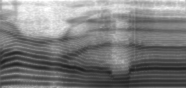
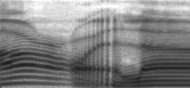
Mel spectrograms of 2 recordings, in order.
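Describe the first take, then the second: The two takes are said the same way.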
